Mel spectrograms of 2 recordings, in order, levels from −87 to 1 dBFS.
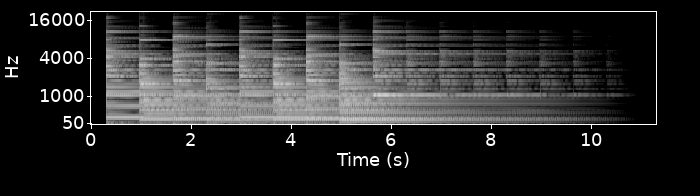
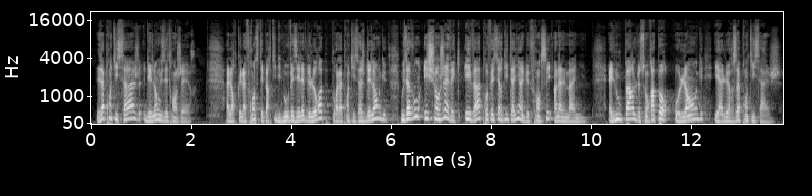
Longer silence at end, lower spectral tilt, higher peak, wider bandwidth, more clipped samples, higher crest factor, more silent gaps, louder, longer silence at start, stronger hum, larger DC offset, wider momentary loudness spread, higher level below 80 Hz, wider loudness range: first, 2.2 s vs 0.1 s; second, -3 dB/octave vs -5 dB/octave; about the same, -2 dBFS vs 0 dBFS; first, 18.5 kHz vs 16.5 kHz; neither; about the same, 18 dB vs 16 dB; neither; about the same, -18 LUFS vs -17 LUFS; first, 0.3 s vs 0.1 s; neither; neither; first, 19 LU vs 10 LU; second, -50 dBFS vs -40 dBFS; first, 18 LU vs 3 LU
